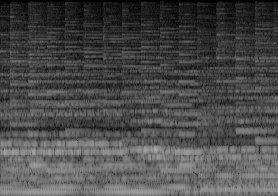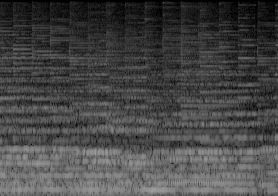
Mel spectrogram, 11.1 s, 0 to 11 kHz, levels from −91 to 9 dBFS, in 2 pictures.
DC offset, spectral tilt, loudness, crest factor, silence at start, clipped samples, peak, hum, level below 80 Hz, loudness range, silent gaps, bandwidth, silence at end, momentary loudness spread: under 0.1%; -6 dB/octave; -34 LUFS; 14 dB; 0 s; under 0.1%; -18 dBFS; none; -42 dBFS; 2 LU; none; 11 kHz; 0 s; 5 LU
